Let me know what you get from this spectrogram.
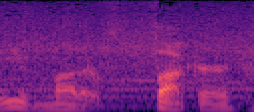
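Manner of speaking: low, mock-seething curse; retold low angry insult; The Rock, pissed off. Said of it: "The Rock was pissed off".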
